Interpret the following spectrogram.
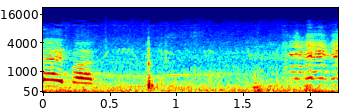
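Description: A goat bleating, a wavering call that fades out within the first second or two, with people talking close by.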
